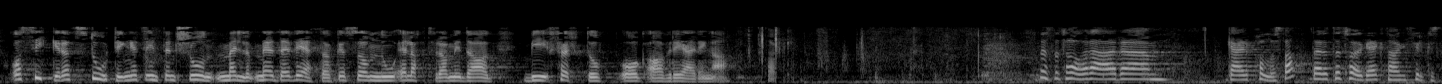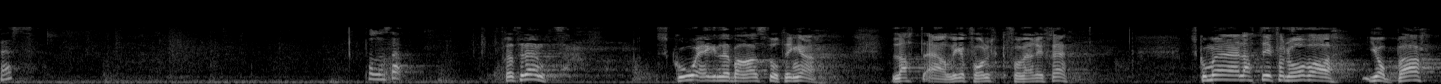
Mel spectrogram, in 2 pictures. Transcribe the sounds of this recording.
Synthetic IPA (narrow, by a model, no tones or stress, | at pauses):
ʔɔsɪkːəɾɑt̪st̪uːʈɪŋːət̪sɪnt̪ɛnʂuːnmɛlmɛd̪ɛʋeːt̪ʰɑːkəsɔmnuːʔæɭɑkt̪fɾɑmɪd̪ɑːɡbifœlt̪ʊpːɔɡɑʋɾɛjæːɾɪ̰ŋɑ̰t̪ʰɑ̰kː | nɛst̪ət̪ʰɑːləɾəæɾ | ɡæɪɾpʰɔləst̪ɑd̪æɾʉt̪ət̪ʰɔɾɡəɪkʰnɑːɡfʏlkəsneːs | pʰɔləsɑ | pʰʁɛsɪd̪ɛnt̪ | skʊeːɡənt̪lɪbɑːʁəɑst̪uːʁt̪ʰɪŋːə | lɑt̪ːæːʁlɪɡəfɔlkfɔʁʋæːʁəɪfʁeː | skʊmɛlɑt̪d̪ɛɪfɔʁloːʋɔjɔbːɑ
